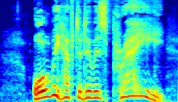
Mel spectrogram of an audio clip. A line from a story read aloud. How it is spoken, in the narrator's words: she exclaimed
